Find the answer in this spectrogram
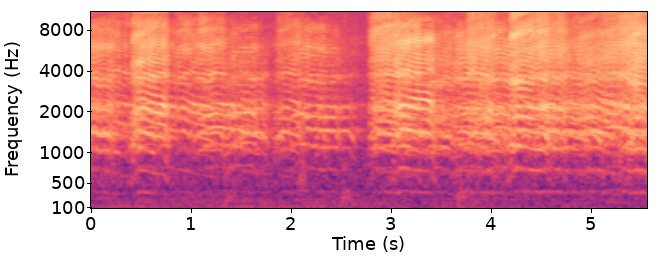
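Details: Many Australian ravens call together around an injured raven, possibly hit by a car, in Kellyville, Sydney, July 2012; a dense, continuous wash of overlapping harsh wailing caws with no clear breaks.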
